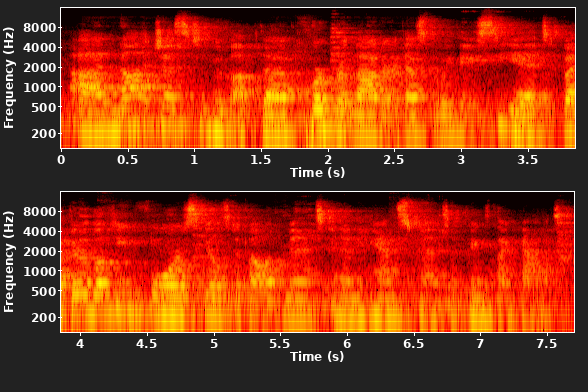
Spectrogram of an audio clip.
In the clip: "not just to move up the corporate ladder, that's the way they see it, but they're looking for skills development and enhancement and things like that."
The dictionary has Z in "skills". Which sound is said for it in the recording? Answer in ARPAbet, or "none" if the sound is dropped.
Z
